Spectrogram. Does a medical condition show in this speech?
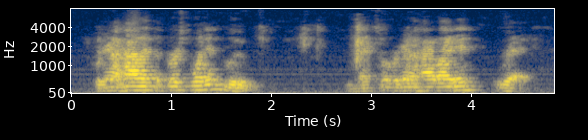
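No.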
